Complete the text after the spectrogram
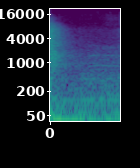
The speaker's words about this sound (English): Okay, so then I'll do 3, 2, 1, and then we'll all do a synchronized clap. Ready? 3, 2, 1.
